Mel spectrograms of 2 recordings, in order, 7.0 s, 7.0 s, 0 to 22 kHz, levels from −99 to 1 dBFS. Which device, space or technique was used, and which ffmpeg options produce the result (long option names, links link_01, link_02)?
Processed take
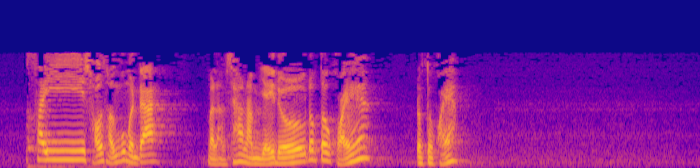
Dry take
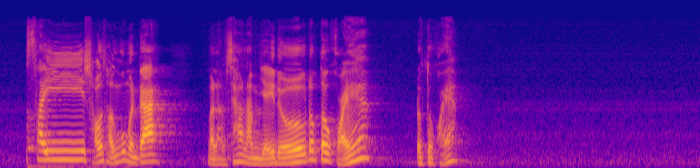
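low-bitrate web radio: -af "dynaudnorm=framelen=170:gausssize=9:maxgain=4dB,alimiter=limit=-9.5dB:level=0:latency=1:release=392,volume=7.5dB" -ar 22050 -c:a libmp3lame -b:a 24k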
